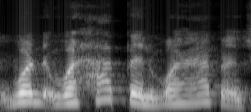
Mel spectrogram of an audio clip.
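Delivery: high, pressing questions; imitating his eager younger self pestering a crush; eager asking. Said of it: "I was asking her".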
